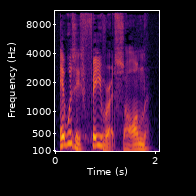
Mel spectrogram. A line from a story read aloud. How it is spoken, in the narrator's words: said sadly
